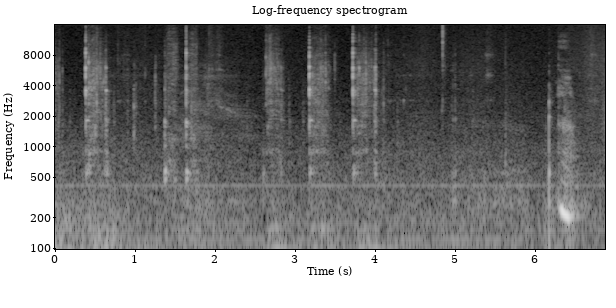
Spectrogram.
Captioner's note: scraping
